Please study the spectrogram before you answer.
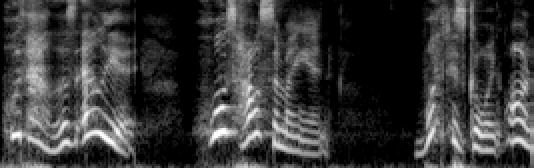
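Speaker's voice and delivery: loud, high-pitched shocked questions; acted-out alarmed disbelief, each question punched; freaking out. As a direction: demand answers in mounting shock. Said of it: "Jacqueline is freaking out".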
